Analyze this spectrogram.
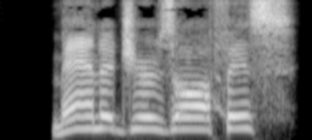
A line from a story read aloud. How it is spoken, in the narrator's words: she yelled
